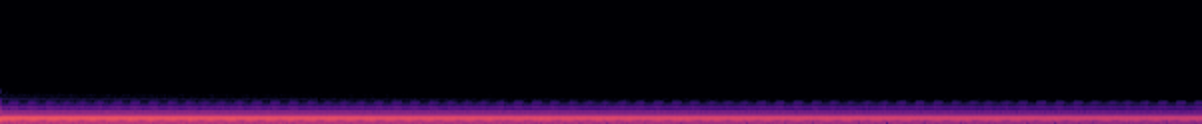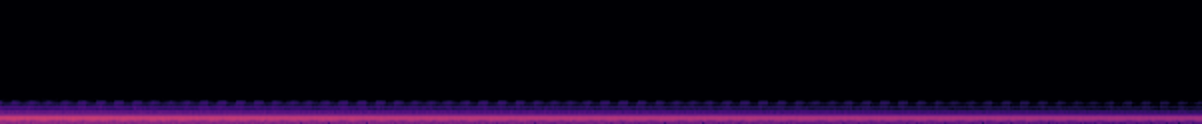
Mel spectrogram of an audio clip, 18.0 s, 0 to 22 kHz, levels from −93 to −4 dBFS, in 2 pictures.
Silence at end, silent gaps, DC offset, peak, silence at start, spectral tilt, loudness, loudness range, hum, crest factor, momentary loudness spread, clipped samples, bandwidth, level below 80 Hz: 0 s; none; under 0.1%; -36 dBFS; 0 s; -13 dB/octave; -47 LUFS; 13 LU; none; 10 dB; 15 LU; under 0.1%; 0.8 kHz; -56 dBFS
